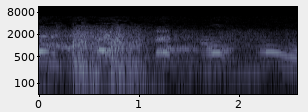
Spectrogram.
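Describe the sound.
A gunshot sound effect in a radio crime drama comes as a short, harsh blast of noise early on, surrounded by urgent voices talking.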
